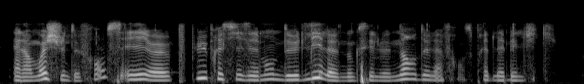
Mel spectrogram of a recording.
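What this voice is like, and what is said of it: French accent from France. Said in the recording (French): “pour ceux qui n'auraient pas reconnu à ton accent, tu es française”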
